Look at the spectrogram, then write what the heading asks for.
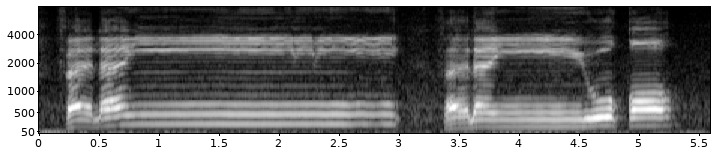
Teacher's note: Pastikan suara keluar daripada mulut dan juga hidung. Serentak. Sama banyak suara atas bawah. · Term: Idgham ma'al ghunnah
